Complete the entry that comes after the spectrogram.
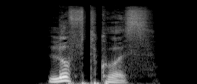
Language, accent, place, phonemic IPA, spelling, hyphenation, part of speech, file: German, Germany, Berlin, /ˈlʊftˌkʊs/, Luftkuss, Luft‧kuss, noun, De-Luftkuss.ogg
- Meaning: air kiss; flying kiss (any gesture representing a kiss from afar)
